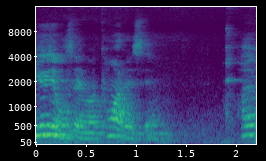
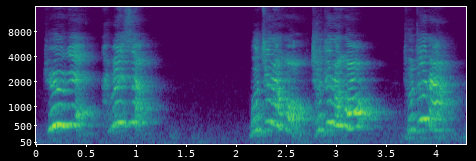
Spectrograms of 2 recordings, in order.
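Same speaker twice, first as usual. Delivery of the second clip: loud, high, barked mock commands; scolding mother; 8 dB louder than usual. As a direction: bark at the kids like a fed-up mother. Imitates mothers scolding their children.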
